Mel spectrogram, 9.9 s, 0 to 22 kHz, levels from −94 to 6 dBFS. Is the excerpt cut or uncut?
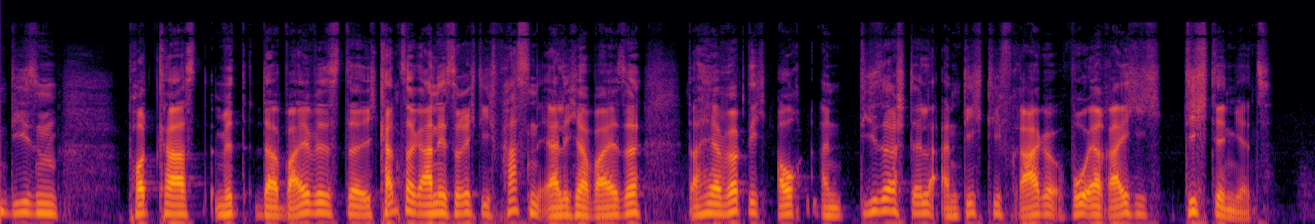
uncut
